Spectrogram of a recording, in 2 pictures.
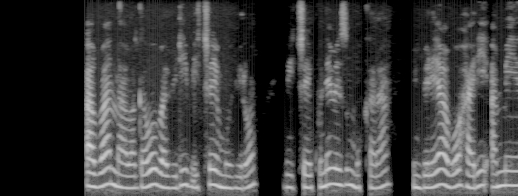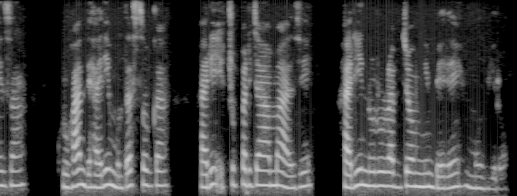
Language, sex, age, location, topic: Kinyarwanda, female, 25-35, Kigali, finance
